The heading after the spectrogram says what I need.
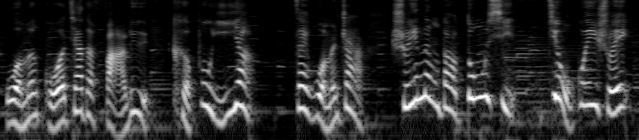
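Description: A woman's voice: fairly high pitch, big pitch swings, normal speed, faint music behind. A woman voicing a tiny, cocky male creature in a storybook, with a thin, piercing voice and a snickering, bossy way of talking. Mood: mocking.

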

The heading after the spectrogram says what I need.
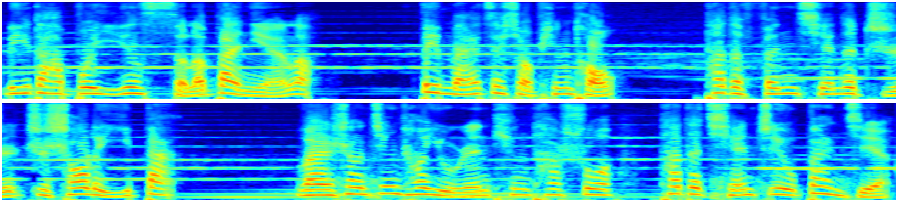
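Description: A frightened young sister from a spoken ghost story, her voice choked with tears as she pleads and accuses, voiced by a man who raises his pitch. Her lines rise and fall sharply with fear and grief, over background music. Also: lively intonation, fairly quick, darkish tone. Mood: fearful.

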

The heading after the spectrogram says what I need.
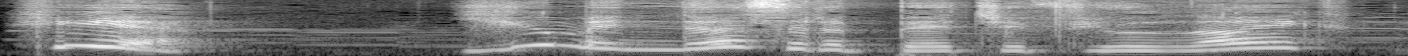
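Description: A woman voicing a loud, bossy noblewoman with a hoarse growl, speaking slowly. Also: sits high, big pitch swings, faint music behind, pitched above the performer's own voice, full character voice. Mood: brusque. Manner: slow, loud, shouting.

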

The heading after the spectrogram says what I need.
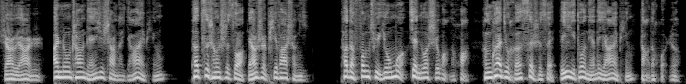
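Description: A man tells a true-crime story in dramatic, scripted narration. His husky voice rises and falls in a lively way. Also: mid-range voice, fairly quick.

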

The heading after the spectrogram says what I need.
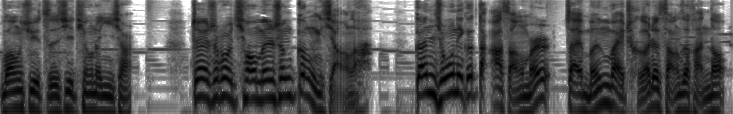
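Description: A man narrating a comic story audiobook in a lively, expressive way. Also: mid-range voice, moderate pace, no room sound, soft background music.

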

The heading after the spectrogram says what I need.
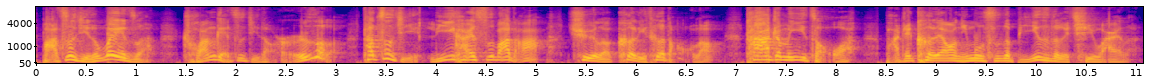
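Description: Lively male history storyteller. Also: a little high, moderate pace, few pauses. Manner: lively, colloquial, joking asides.

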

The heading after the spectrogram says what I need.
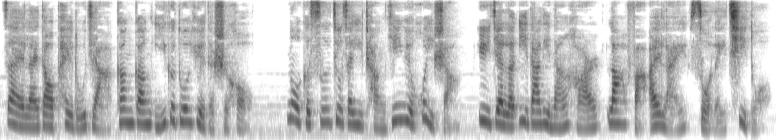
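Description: A woman true crime narrator reading a scripted case story in a measured storytelling manner. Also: mid-range voice, expressive, dark tone, breathy edge. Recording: faint music under the voice. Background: faint background music.

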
